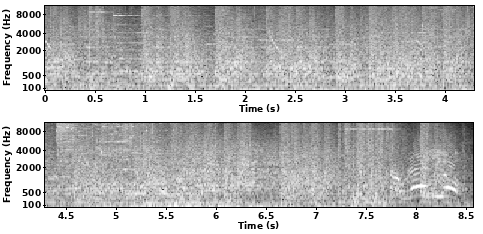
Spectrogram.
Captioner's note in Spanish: Disparos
